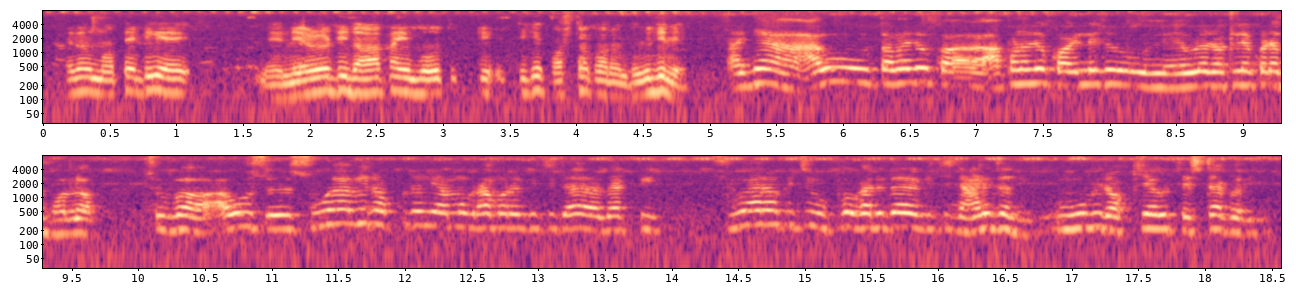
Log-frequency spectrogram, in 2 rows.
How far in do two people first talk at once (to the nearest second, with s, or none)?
none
